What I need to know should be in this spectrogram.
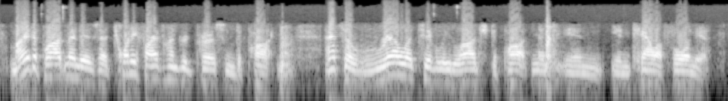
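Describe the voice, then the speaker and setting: A man with a normal speaking voice talks at medium pitch and a moderate pace, using lively intonation and hardly any pauses. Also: dry, close sound with no echo. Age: 60s. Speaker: police sergeant. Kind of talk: call-in commentary. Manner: formal.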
